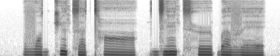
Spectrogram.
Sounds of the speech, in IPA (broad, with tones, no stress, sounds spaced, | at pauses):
v ɔ˨ d t͡ʃ ə̃˦ t͡s ɐ˨ tʰ ɑ˦˨ | d͡z ɛ̃˨ t͡sʰ ə˞˨ ɓ ɐ˨ v ɛ˨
